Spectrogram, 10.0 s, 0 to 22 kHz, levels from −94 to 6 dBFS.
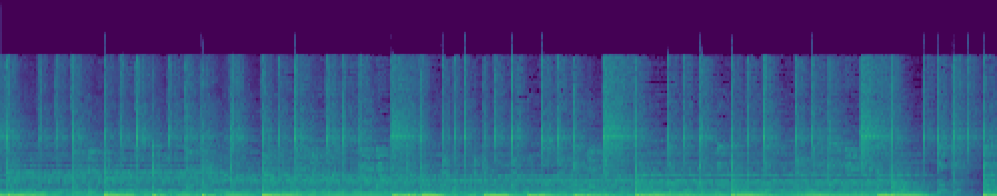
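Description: At 2.23 s the audio lurches forward with no gap at all, as if about a second of material had simply vanished and the sound on either side were butted together. This is a skip ahead: a stretch of audio was dropped, either lost in transit or discarded when the jitter buffer overflowed, while newer audio was already queued. Playback resumed from that later point, cutting the delay by roughly a second.

From 3.82 to 6.31 s the sound runs noticeably hurried, at about 119% of normal speed, yet the pitch stays where it was. This is a jitter buffer speed-up. The buffer had built up more audio than its target, so the receiver trimmed out short pitch-period-length pieces again and again, removing around half a second in total. A milder pass of the same process follows from 9.28 to 9.67 s, at about 111% speed, shaving off only a few tens of milliseconds.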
